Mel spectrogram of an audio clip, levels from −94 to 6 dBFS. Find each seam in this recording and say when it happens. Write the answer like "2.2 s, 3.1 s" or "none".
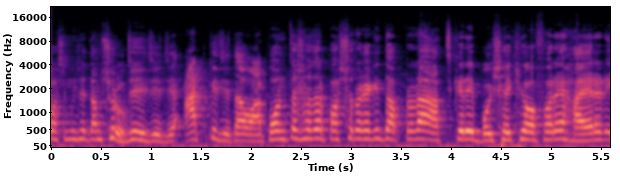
2.1 s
